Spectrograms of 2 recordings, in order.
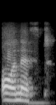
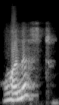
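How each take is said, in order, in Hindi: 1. शब्द स्वर की ध्वनि से शुरू होता है। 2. शब्द 'h' ध्वनि से शुरू होता है। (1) "स्वर की आवाज आ रही है ओ की" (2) "हॉनेस्ट नहीं बोलते हम"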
